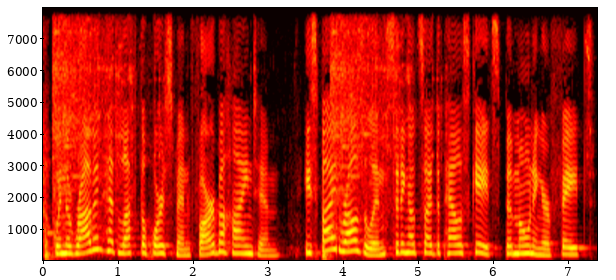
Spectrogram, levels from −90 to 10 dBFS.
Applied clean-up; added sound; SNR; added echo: none; Shatter; 17 dB; none.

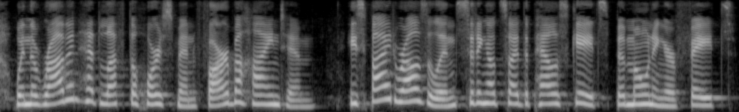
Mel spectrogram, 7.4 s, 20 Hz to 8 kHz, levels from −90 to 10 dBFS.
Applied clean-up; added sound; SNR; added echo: none; none; none; none.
